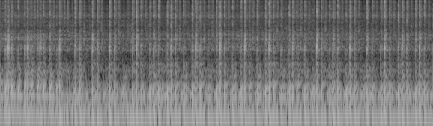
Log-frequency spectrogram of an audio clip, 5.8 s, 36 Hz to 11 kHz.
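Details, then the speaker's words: 2024 Harley-Davidson Road Glide M8 with new .520 lift cam and ThunderMax tuner, first start; even lopey V-twin idle drifting up and down as ThunderMax O2 sensors adjust fuel trims, no knock or rattle, normal lumpy cam idle. "as you guys can hear the bike is changing its idle up and down that's because of the thundermax the thundermax uses O2 sensors to adjust the fuel trims"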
